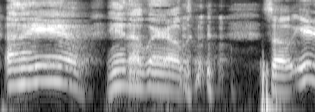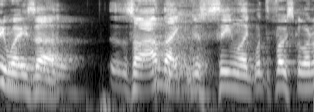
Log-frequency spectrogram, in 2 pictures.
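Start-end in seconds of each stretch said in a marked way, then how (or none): 0.0-2.2 very slow, drawn-out mock movie voice; Full Metal Jacket quote. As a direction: stretch every word of the film impression. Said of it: "Full Metal Jacket".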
